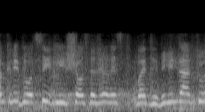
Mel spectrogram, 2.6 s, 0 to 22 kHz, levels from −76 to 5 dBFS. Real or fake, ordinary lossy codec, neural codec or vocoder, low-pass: fake; AAC, 32 kbps; codec, 16 kHz, 0.5 kbps, FunCodec, trained on Chinese and English, 25 frames a second; 7.2 kHz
